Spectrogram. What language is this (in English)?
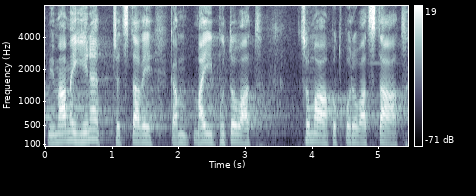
Czech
